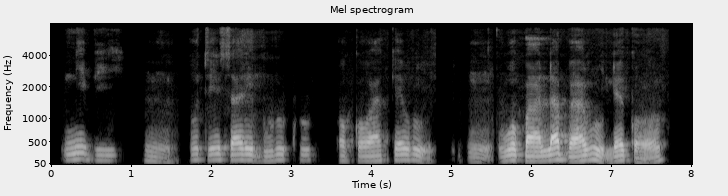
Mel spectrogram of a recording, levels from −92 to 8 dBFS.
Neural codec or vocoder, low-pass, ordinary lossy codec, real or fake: codec, 16 kHz, 16 kbps, FreqCodec, smaller model; 7.2 kHz; none; fake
